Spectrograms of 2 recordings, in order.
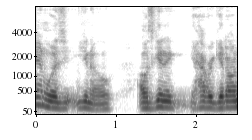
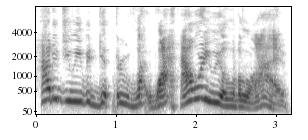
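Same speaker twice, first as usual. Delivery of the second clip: incredulous, half laughing; 8 semitones higher than usual. Retold or imitated. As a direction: let the disbelief break into a laugh.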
